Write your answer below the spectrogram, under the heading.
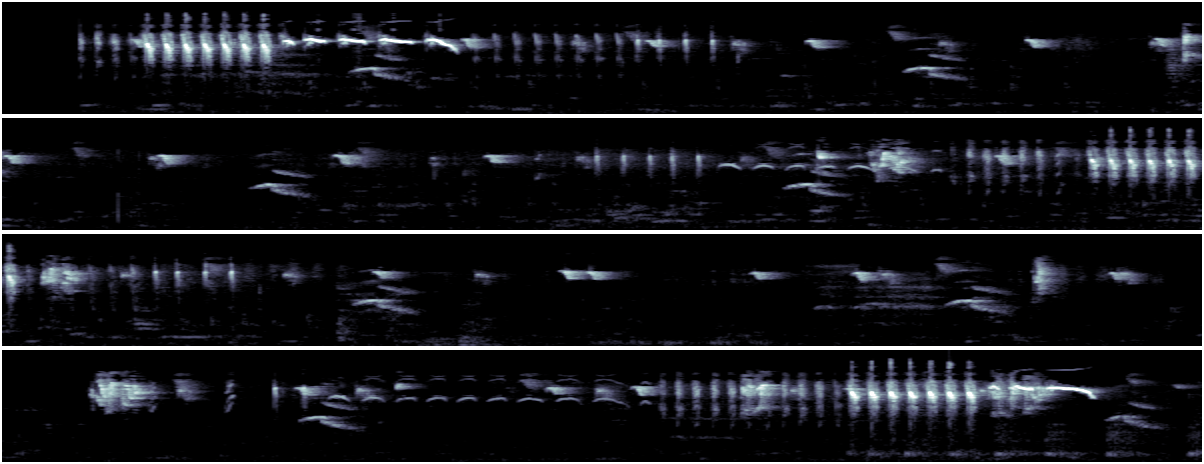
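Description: Scaly-breasted munia (bondol peking) singing: three loud bouts of rapid, high clicking buzzes near the start, in the middle and near the end. Between them it gives short high notes and brief falling whistles.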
